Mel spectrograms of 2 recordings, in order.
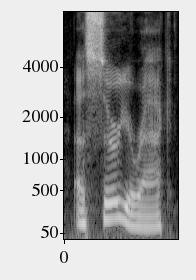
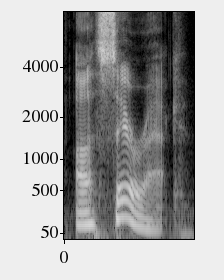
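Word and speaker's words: Acererak: I've been pronouncing Asuryarach wrong for many years. It's Asarac. I was almost there.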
